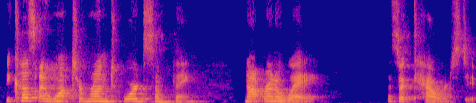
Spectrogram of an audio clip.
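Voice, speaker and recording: A woman's voice: a little high, moderate pace, pushed and bright. A woman reading the part of a determined teenage girl at a home table read. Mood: urgent. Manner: urgent, earnest.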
